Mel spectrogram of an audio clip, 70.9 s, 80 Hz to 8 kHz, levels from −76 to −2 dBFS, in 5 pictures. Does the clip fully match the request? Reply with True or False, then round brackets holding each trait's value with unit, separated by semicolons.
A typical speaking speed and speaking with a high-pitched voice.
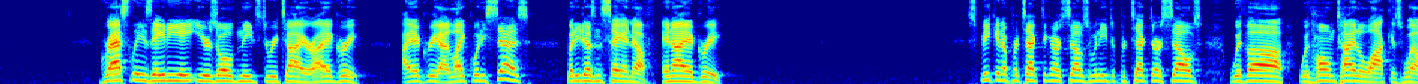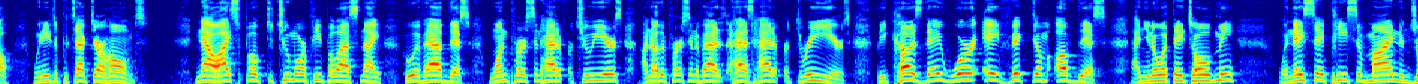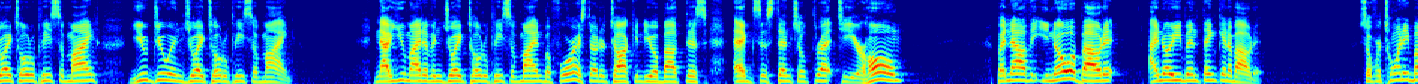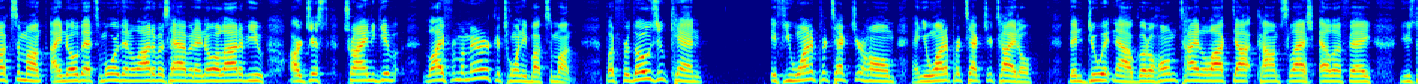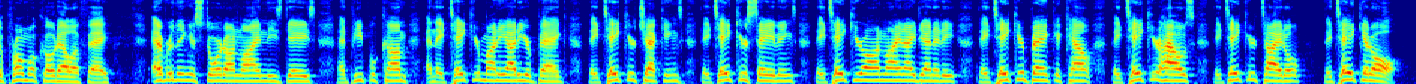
False (225 wpm; 195 Hz)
